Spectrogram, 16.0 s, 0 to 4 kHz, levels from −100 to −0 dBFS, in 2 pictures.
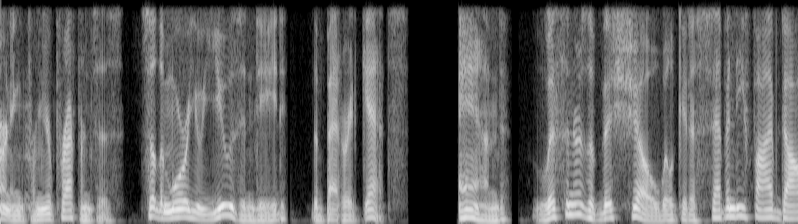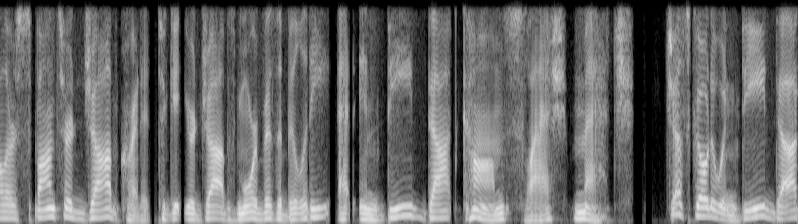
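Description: Short concealed packet loss hits this speech at 3.38 to 3.44 s, just before "it gets", and again at 13.34 to 13.40 s. Each time about 30 ms of audio arrived too late, and the receiver bridged the gap by extending the preceding sound before blending back, leaving a brief smear. The speech comes over a call path whose band stops at 4 kHz, which fits G.711 coding.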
